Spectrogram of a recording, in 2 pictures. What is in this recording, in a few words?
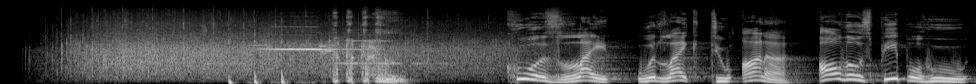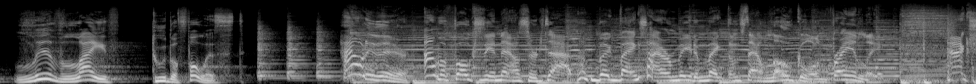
Character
